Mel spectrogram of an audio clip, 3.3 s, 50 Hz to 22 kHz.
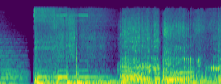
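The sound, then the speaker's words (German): A loud lion roar bursts out after a brief quiet moment, a deep rumbling growl that swells and rasps for a few seconds with no talking. “Löwenstark seit 210 Jahren.”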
